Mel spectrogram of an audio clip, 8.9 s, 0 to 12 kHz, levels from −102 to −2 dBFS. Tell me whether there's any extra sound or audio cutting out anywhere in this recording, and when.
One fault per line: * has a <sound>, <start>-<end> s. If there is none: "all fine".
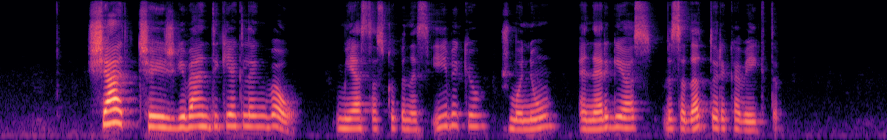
all fine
